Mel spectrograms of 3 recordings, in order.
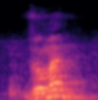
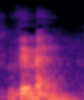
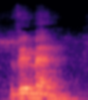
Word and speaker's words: women: Now tell me, how do you pronounce this word? Woman. Woman, it's not woman, it's women. Women.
